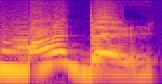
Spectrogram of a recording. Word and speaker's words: mother: बाकी पढ़ते टाइम सिर्फ मदर. ठीक है, यहाँ पर O की साउंड बिल्कुल नहीं आ रही है, इसलिए ये पता चलता है कि O लेटर साइलेंट है.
